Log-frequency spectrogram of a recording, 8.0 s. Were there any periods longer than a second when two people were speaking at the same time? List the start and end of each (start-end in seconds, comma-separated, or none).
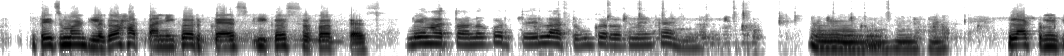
none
